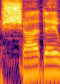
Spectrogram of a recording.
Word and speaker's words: Sade: Later years, she's gone by the name Sade with that R not getting pronounced.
